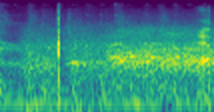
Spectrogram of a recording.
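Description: A wooden baseball bat cracks once, sharply, as it meets a pitch and drives it deep to the outfield. Crowd noise from the ballpark swells just after.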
